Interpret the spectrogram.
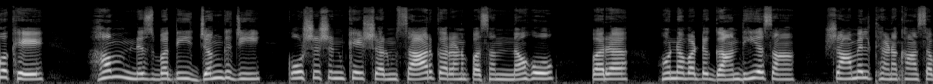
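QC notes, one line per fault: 1.82–2.28 s, CD scratch ticks: four short ticks in quick succession, roughly six a second, each well under a millisecond long. That regular spacing is the giveaway. A scratch or blemish on the disc passes under the laser once per revolution and wipes out more data than error correction can rebuild, so the player patches or mutes a tiny run of samples on each pass. Every patch comes out as a tick over the speech.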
